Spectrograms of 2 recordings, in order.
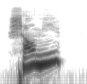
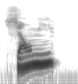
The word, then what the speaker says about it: Xiaomi: Xiaomi. Ja. Xiaomi.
